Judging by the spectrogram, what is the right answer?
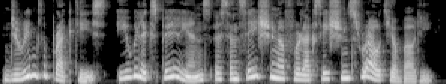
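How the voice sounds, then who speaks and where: A woman guiding a yoga nidra meditation in calm, measured instructions, leaving pauses between phrases. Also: mid-range voice. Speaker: meditation guide.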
